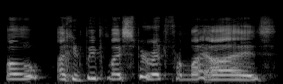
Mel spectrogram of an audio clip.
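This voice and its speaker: Tipsy exuberant young gentleman, voiced by a male narrator, pitched high, booming theatrical delivery. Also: unhurried, vocal fry, exaggerated voice. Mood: jubilant, theatrical. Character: drunk, jubilant young man quoting Shakespeare.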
